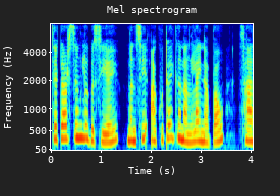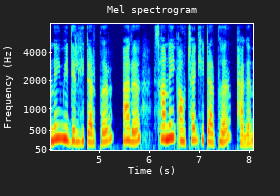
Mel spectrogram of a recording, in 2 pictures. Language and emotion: Bodo, neutral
